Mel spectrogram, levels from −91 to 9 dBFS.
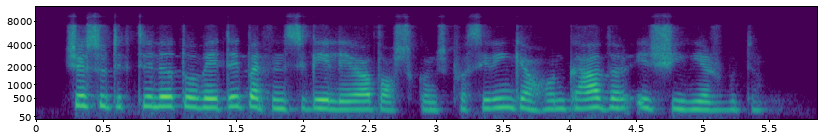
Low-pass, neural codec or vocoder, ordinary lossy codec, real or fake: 7.2 kHz; codec, 16 kHz, 0.3 kbps, FocalCodec; Opus, 32 kbps; fake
